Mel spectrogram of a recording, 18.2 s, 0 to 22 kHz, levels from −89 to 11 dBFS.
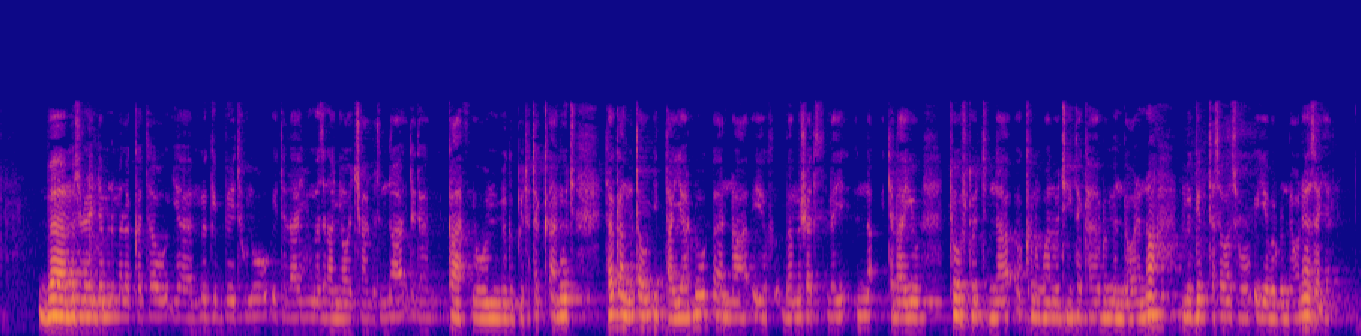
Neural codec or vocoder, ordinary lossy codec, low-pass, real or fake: none; MP3, 48 kbps; 7.2 kHz; real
